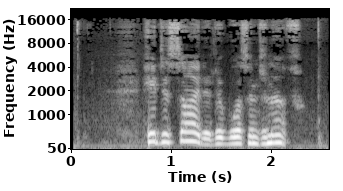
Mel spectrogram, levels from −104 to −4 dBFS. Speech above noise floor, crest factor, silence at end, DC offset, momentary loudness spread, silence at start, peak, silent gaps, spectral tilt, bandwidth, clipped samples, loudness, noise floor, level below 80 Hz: 28 dB; 14 dB; 0.1 s; under 0.1%; 9 LU; 0.55 s; 0 dBFS; none; -6.5 dB/octave; 16.5 kHz; under 0.1%; -13 LUFS; -40 dBFS; -48 dBFS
